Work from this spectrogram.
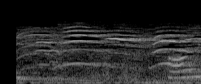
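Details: Mother cat with her newborn kittens: a drawn-out, wavering meow lasting nearly two seconds, with a woman's soft voice present.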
